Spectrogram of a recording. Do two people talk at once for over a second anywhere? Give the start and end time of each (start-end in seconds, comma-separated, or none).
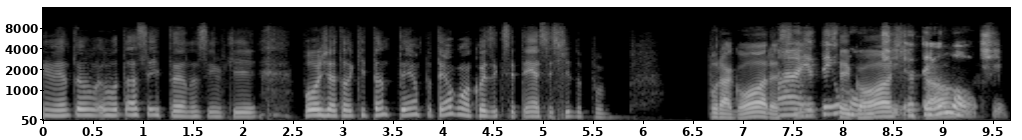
7.3-9.2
